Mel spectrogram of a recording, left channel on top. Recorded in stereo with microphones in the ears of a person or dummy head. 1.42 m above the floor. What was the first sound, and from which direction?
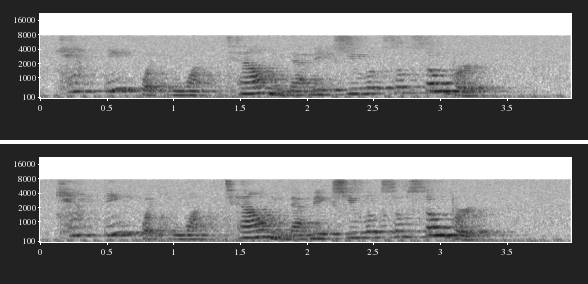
A woman speaking, 55° right (ahead or behind).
